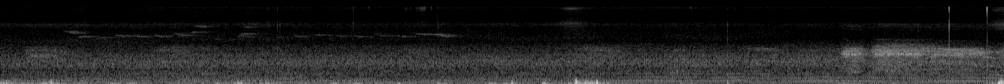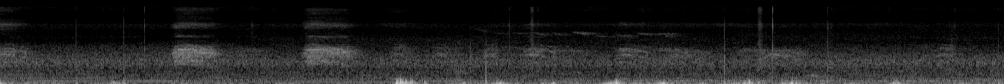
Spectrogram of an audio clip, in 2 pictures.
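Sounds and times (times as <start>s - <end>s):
steady low hum: 0.0s - 20.0s
bird cawing: 0.2s - 2.2s, 5.8s - 10.5s, 11.7s - 13.8s, 14.4s - 18.4s, 19.3s - 19.8s.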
